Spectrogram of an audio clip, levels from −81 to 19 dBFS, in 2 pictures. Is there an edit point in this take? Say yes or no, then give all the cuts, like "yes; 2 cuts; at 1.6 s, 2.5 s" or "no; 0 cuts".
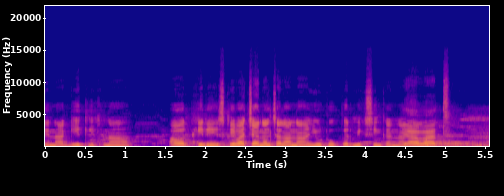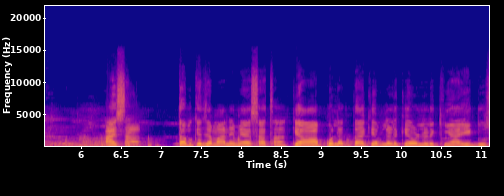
yes; 1 cut; at 4.4 s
